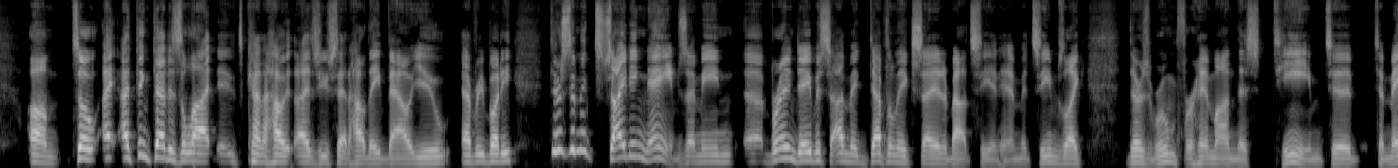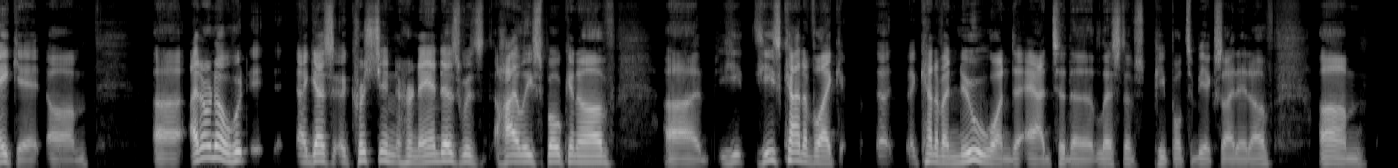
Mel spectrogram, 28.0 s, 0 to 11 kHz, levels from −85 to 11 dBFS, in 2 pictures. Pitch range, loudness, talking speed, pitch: 110-165 Hz, -24 LUFS, 185 wpm, 135 Hz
